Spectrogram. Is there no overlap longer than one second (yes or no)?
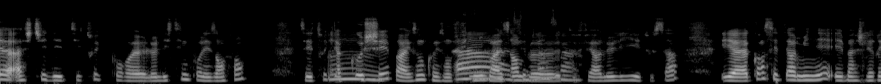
no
